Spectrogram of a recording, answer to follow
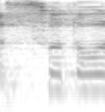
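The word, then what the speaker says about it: pseudo: 그리고 sudo select라고 해서요. P가요. 묵음으로 발음되네요.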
